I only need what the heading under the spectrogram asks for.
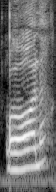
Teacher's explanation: قاف دو نقطوں والا موٹا پڑھا جاتا ہے. قا کو لمبا کیا، الف سے پہلے زبر ہے، حروف مد ایک الف کے برابر لمبا ہوگا.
